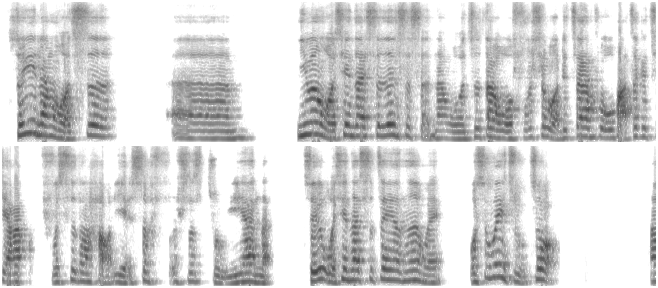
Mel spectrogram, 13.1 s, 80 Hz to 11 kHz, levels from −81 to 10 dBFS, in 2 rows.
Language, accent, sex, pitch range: Chinese, native, female, 180-235 Hz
